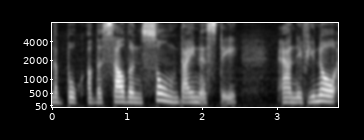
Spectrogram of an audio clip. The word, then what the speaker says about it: Song: In northern Song, Song, it's spelled S O N G like Song, but it's Song Dynasty.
